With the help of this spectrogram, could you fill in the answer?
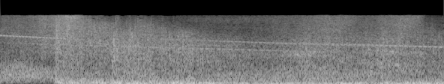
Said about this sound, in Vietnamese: Trong nháy mắt, ở phía trước không xa đột nhiên xảy ra vụ nổ mạnh dữ dội.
